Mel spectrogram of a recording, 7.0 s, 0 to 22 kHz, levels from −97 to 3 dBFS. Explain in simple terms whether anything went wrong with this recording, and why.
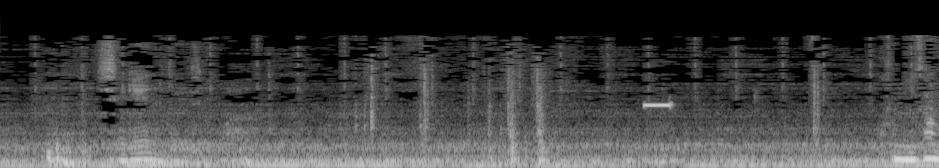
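Something did go wrong, and it runs through the whole clip: the sounds come across ringing and washy, with a hiss that swells and fades with them, and nothing above about 10.1 kHz. That's most likely WMA compression squeezed too hard.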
